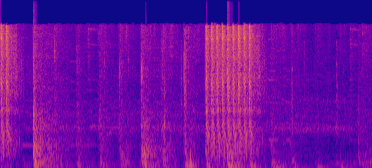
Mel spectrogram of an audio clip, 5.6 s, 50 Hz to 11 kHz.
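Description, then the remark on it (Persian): Bursts of rapid automatic gunfire crackle, with heavy thumping shots and a sustained rattling volley in the middle, loud and echoing with no voices; fired in the middle of the night inside a military training building. “نصف شبا میومد داخل ساختمان آموزشی و با تیراندازی عربده میکشید که به شمارش 3 از طبقه 5 آسایشگاه بدویم دم در.”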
